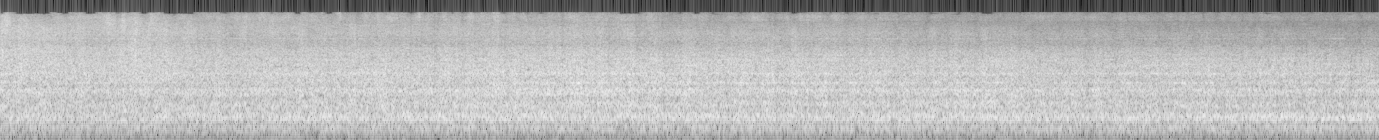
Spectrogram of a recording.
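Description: Freight train cars rolling past, the steady noise of steel wheels on the rails.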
